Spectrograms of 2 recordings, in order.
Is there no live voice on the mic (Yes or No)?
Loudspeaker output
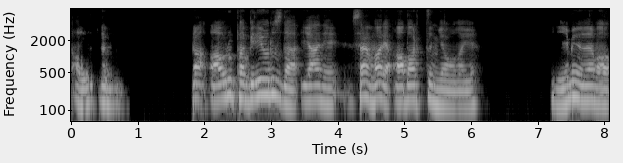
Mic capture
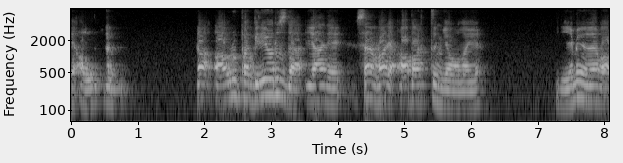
Yes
